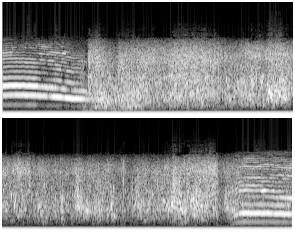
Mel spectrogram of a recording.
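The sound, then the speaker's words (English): A drawn-out tone slides downward, then a loud, sustained crash of splashing, churning water as a man falls overboard from a slippery deck into the water fills several seconds before a steady tone rises again at the end. “Help! Man overboard!”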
